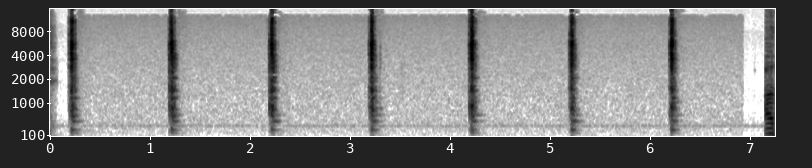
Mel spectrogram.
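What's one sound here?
A clock ticks loudly once every second.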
